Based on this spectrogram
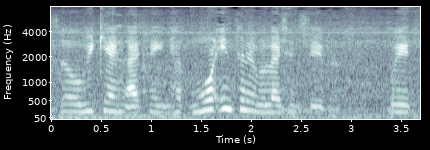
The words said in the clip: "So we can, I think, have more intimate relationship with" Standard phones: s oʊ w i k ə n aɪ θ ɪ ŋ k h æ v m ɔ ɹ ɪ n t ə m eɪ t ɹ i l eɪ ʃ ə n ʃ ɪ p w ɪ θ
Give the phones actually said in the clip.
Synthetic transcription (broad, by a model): s oʊ w i k ə n aɪ t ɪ ŋ k h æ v m ɔ ɹ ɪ n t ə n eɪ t ɹ i l eɪ ʃ ə n ʃ ɪ p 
